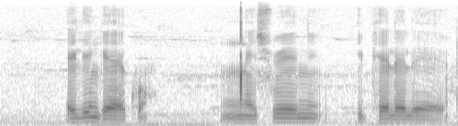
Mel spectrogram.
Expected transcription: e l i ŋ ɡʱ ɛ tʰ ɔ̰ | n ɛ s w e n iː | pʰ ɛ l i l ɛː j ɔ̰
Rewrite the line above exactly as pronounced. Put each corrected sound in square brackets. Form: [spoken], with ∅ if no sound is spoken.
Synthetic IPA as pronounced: e l i ŋ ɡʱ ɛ [kʰ] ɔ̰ | [ŋ] ɛ [ʃ] w e n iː | pʰ ɛ l [ɛ] l ɛː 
